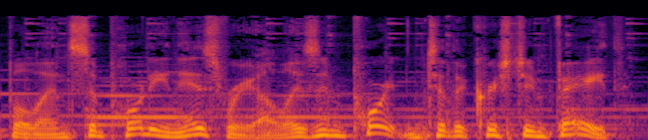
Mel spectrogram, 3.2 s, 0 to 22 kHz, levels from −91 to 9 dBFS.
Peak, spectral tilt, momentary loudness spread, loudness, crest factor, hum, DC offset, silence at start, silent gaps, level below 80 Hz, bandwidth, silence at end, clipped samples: -4 dBFS; -5.5 dB/octave; 3 LU; -18 LUFS; 14 dB; none; under 0.1%; 0 s; none; -38 dBFS; 14 kHz; 0 s; under 0.1%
